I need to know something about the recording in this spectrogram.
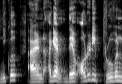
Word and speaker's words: N1QL: So they have a query language called NeQL, which is like N1QL, but it's pronounced NeQL.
